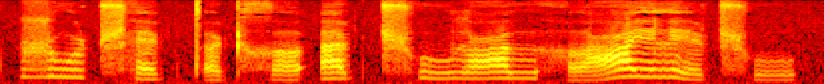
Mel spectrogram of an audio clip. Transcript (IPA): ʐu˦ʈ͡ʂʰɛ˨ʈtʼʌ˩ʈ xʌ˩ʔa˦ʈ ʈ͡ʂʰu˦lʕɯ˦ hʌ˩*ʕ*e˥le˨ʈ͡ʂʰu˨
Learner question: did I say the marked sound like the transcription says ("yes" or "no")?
yes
